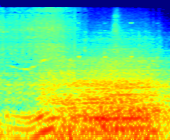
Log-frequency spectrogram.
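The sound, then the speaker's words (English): A car engine drones steadily, a low rumbling hum that swells slightly as it drives along, with road noise filling the background throughout. “Run to the car, on the road again.”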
